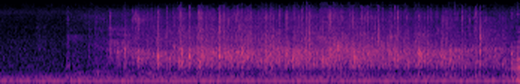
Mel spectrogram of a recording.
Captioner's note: audience claps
